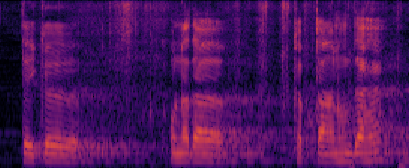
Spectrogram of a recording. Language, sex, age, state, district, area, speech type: Punjabi, male, 30-45, Punjab, Patiala, urban, spontaneous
